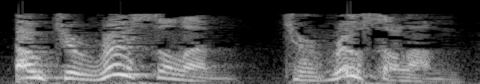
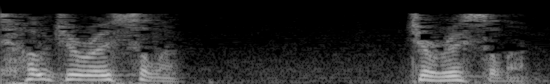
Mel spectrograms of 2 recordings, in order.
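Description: First: It is said in an angry, scolding tone. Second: It is said in a compassionate, pitying tone. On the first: The speaker is rebuking and angry. "you would think he was scolding and he was angry" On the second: The speaker feels pity and brokenness. "there's a sense of compassion, there's a sense of pity"

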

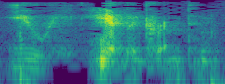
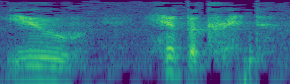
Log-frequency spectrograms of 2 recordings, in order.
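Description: First: The phrase is shouted loudly. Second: The phrase is said calmly and quietly. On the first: "did he shout" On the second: "with this calm demeanor that would cut straight to the heart"

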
